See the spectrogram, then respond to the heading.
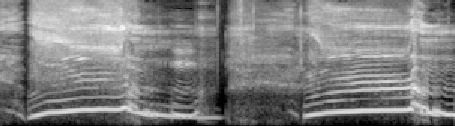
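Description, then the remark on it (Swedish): A voice imitates trucks reversing back and forth, over and over, with two drawn-out, rising vocal tones, each held for about a second with a brief lower dip between them, fairly loud. “Alltså det var liksom lastbilar som backar fram och tillbaka alltså gång på gång.”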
